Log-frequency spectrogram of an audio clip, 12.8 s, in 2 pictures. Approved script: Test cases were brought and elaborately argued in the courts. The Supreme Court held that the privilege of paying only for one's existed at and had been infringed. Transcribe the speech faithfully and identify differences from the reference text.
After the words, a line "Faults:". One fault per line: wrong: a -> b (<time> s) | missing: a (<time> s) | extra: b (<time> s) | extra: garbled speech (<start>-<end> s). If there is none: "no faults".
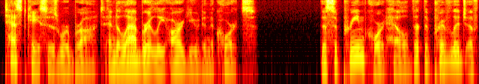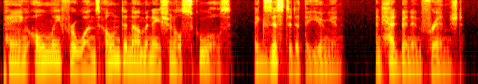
Test cases were brought and elaborately argued in the courts. The Supreme Court held that the privilege of paying only for one's own denominational schools existed at the union, and had been infringed.
Faults:
extra: own denominational schools (7.8 s)
extra: the union (10.4 s)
